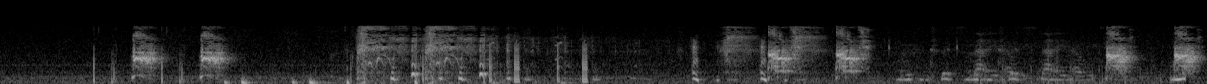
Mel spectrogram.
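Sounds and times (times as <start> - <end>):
small dog barking: 1.3 - 2.4, 7.7 - 8.8, 11.1 - 12.0.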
